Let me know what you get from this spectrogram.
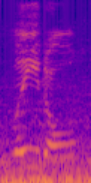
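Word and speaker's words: Lidl: nice so I am headed to leadle guess that is how it's pronounced in the USA every time I utter the word littele somebody has to tell me Well actually actually you're saying it wrong well actually you can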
